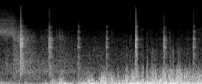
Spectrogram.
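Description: Drumsticks tapping a rubber practice pad, a string of sharp taps about three a second, with wind rumbling on the microphone underneath.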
